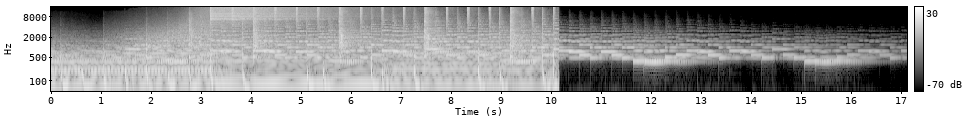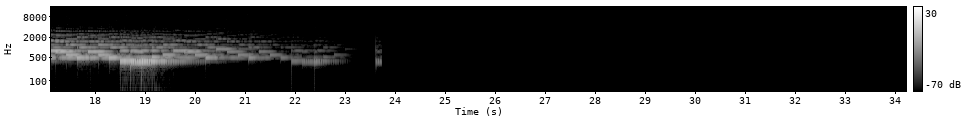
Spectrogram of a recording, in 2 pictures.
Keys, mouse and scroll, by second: 0.1 click, 3.7-5.9 typing, 10.0 click, 10.8-12.4 typing.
